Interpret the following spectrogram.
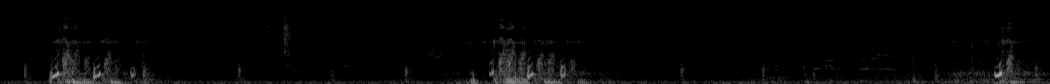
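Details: A usually silent female dog makes noise in her sleep: three snorting bursts about five seconds apart, each carrying a short, high, squeaky whimper. Quiet indoor background with soft breathing between bursts.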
